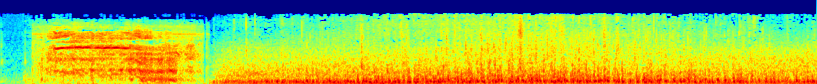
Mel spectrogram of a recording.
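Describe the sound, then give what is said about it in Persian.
A racehorse gives a loud, clear whinny at a horse race in Dushanbe featuring Tajik and English breeds, then a dense, sustained rushing noise takes over and continues steadily to the end. “در این مسابقه اسب‌های ذاتی تاجیکی و انگلیسی شرکت کردند.”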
